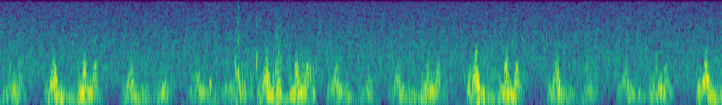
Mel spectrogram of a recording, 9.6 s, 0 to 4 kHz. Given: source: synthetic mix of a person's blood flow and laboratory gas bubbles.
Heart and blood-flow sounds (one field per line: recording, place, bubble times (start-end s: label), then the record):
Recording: Doppler ultrasound of blood flow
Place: precordium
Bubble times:
2.77-2.84 s: bubbles
3.10-3.46 s: bubbles
3.61-3.79 s: bubbles
3.98-4.23 s: bubbles
From the record:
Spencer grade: 1 (occasional bubble signal discernible with the cardiac motion signal, with majority of cardiac periods free of bubbles)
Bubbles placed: anywhere in the cardiac cycle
